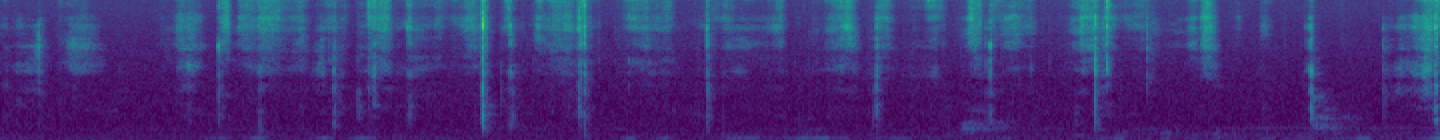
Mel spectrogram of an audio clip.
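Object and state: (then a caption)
Paper sticker stack. Long acrylic nails and fingertips rub, riffle and scratch through the edges of a thick, solid, layered handful of die-cut paper stickers with girl illustrations, held in both hands. Soft, bright papery scratching and rustling is broken by many quick, sharp ticks and flicks with almost no ring, at a quiet level throughout.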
